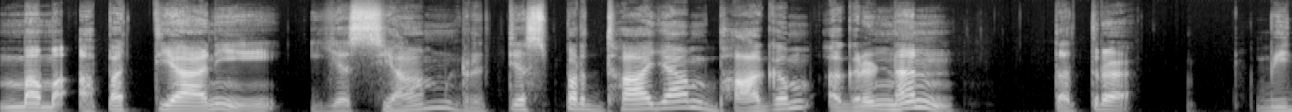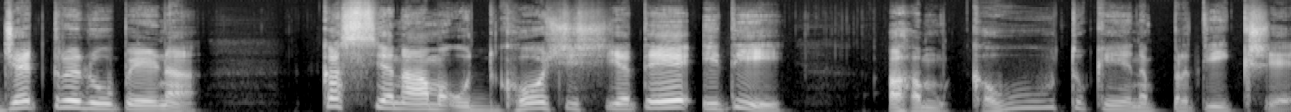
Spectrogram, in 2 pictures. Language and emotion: Sanskrit, surprised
